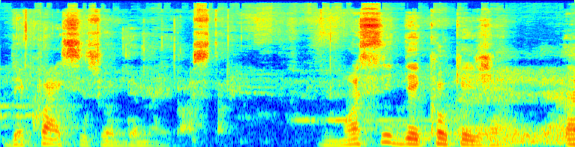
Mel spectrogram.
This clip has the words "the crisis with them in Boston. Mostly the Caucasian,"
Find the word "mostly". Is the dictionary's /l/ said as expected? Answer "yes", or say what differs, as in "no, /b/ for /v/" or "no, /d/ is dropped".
no, /l/ is dropped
